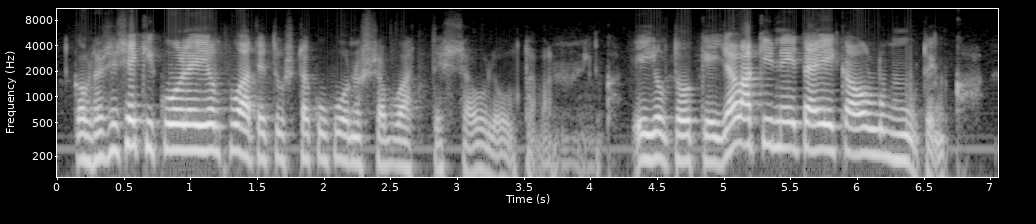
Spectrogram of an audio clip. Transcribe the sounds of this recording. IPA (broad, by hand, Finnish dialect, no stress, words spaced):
kɑ olhɑ se seki ku ol eij olt ʋoɑtetustɑ ku huonosːɑ ʋuɑtːeːsːɑ olʲ oltɑʋɑnːɑ niŋ kɑ ei olt oˑekeːj jɑlɑkineitɑ eikæ olːum muːteŋkɑː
